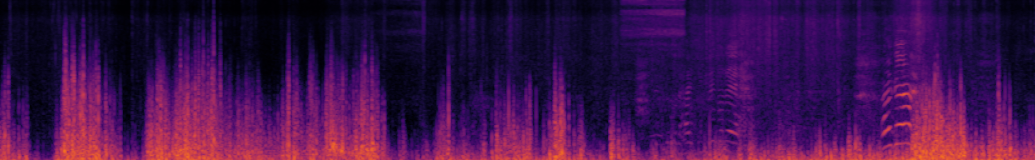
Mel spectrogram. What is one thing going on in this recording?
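Strong wind roars and buffets against a close microphone outdoors.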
